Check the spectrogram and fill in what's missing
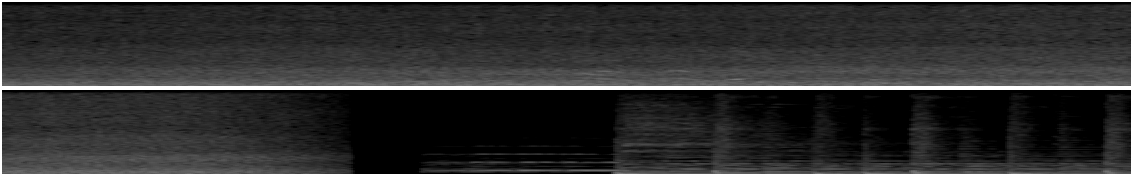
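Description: A large waterfall in the mountains of Abkhazia pours as a loud, steady broadband roar for about seven seconds, then cuts off abruptly into a brief silence before a different tonal sound starts.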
